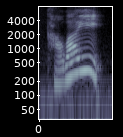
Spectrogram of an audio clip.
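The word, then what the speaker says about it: かわいい: 的标志，读成卡哇伊。三调，低高高低。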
